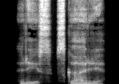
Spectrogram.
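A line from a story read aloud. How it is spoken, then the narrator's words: Barely audible murmur. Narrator (Russian): чуть слышно промолвил Нобуо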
